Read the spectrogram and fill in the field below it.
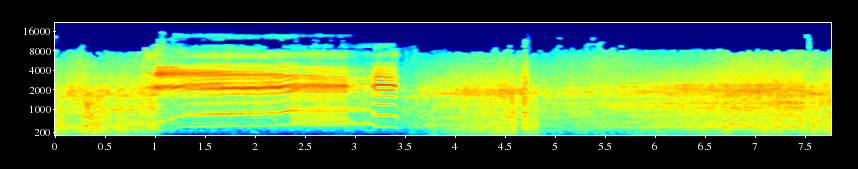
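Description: A young man shouts playfully close by.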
